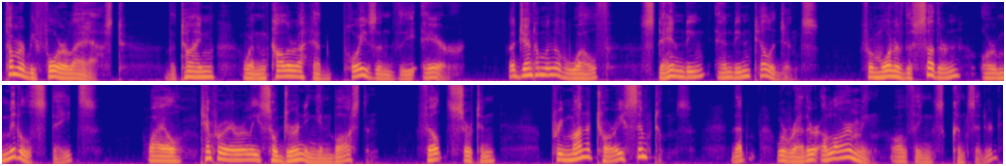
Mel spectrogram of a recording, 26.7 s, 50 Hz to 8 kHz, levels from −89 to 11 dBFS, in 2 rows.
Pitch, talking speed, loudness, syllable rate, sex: 145 Hz, 95 wpm, -19 LUFS, 4.0 syllables/s, male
